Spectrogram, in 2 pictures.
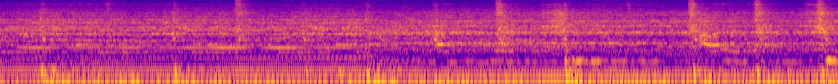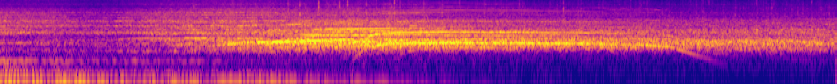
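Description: Closing bars of a live pop song in an arena, the deep held bass note dropping away about five seconds in. The crowd whoops and screams, with long high wails swelling near the end.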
